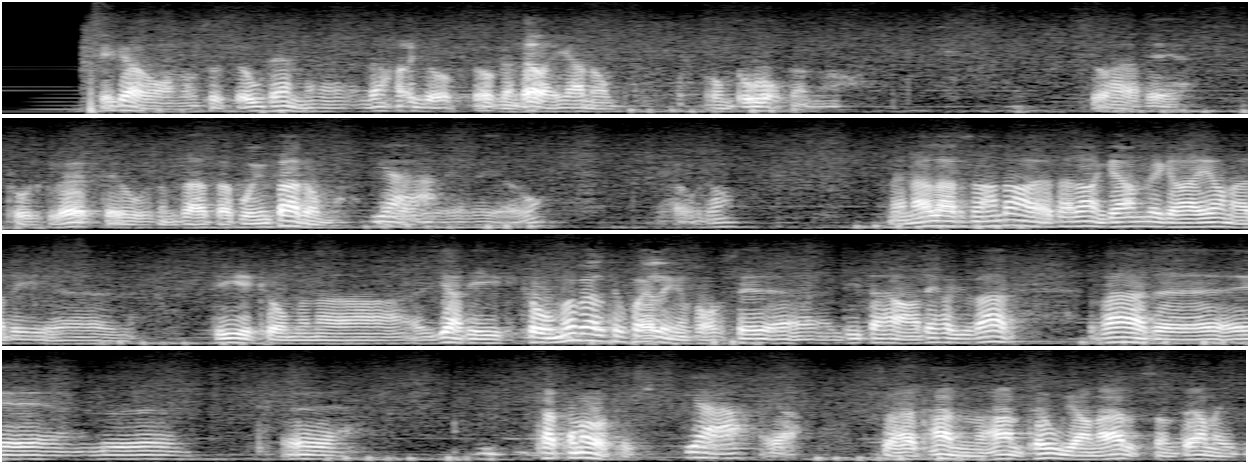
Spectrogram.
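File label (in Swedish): Munka-Ljungby Skåne, dialekter svenska sagor; Folkminnen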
